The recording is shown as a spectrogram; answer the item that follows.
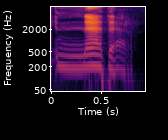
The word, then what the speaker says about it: Noether: Eh, y se llama Emmy Nether. Se escribe Noether.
